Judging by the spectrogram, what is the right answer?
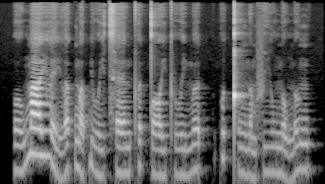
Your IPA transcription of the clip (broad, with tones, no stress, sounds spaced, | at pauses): o˨˥ w m aː˥ j l e˨˩ j l ɐ˧ k̚ m ɐ˨˥ p̚ j uː˨ j t͡sʰ ɛː˧ n pʰ ɵ˥ t̚ t̪ ɔː˨ j pʰ uː˨ j m ɵ˥ t̚ | kʷ ɐ˥ t̚ kʰ ʊ˨ ŋ n̪ ɐ˨˩ m f iː˨ w n̪ o˨˩ w n̪ ʊ˧ ŋ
